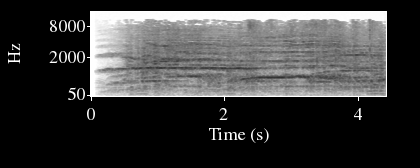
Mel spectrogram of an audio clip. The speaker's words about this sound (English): Cheers and applause broke out in the courtroom after Egypt's highest appeals court threw out a previous ruling against former President Hosni Mubarak and his two sons on charges of fraud and embezzlement.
